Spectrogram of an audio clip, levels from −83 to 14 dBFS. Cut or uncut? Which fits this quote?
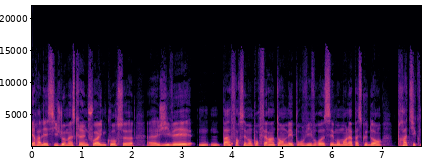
cut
